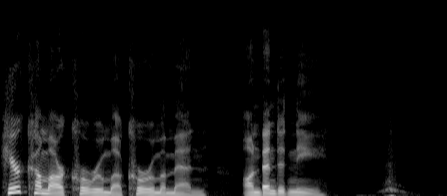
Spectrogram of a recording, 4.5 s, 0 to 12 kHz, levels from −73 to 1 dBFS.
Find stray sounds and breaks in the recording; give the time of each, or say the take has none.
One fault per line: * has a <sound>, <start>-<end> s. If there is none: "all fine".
* has a whoosh, 3.6-4.2 s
